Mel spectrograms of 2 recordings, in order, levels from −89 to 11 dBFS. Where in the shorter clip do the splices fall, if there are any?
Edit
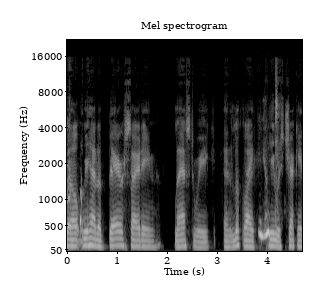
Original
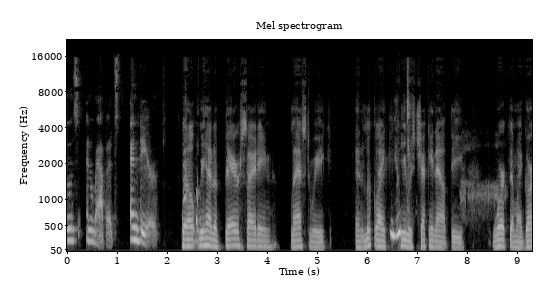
0:03.0

